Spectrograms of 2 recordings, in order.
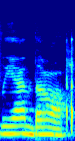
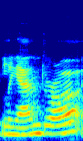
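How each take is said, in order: First: LEANDA said without an R. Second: LEANDRA with an R after the D; added R. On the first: Shown as a demonstration. Guest gently correcting a viewer on her name, Leanda without the R. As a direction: say Leanda with a plain D, no R after it. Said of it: "it's without the R". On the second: Retold or imitated. Guest quoting her friend's old mistake, Leandra with an added R. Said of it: "even Tabby called me Leandra".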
